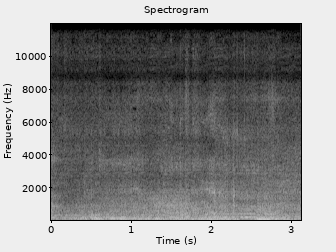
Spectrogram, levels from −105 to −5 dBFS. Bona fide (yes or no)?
no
